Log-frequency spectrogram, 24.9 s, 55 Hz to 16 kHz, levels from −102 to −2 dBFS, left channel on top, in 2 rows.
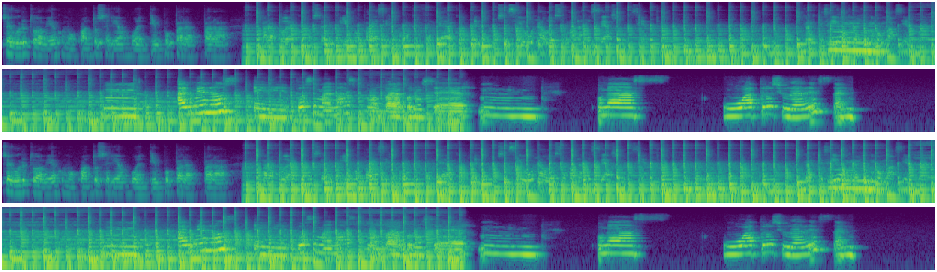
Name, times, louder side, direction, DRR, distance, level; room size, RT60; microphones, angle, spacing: voice 1, 0.0-3.0 3.5-8.3 8.5-8.8 10.7-12.3, right 2 dB, 10° left, 4.1 m, -37 dB
sound 1, 3.2-18.6, right 4 dB, 75° right, 0.6 m, -26 dB
voice 2, 11.0-11.8 13.8-14.5 14.8-19.7 20.4-21.0 22.1-23.8, left 3 dB, 50° left, 0.7 m, -23 dB
6.7 x 4.6 x 3.3 m
head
